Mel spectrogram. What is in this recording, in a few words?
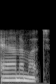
"animate", us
